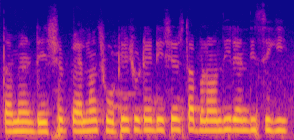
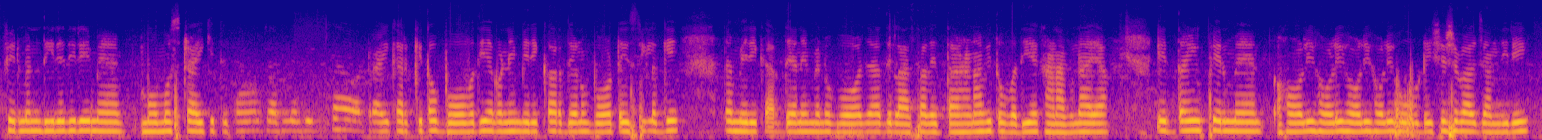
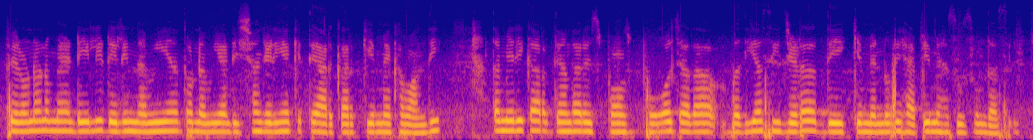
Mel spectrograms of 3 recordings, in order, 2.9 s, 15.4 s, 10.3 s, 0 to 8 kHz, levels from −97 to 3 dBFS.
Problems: background sounds at intervals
